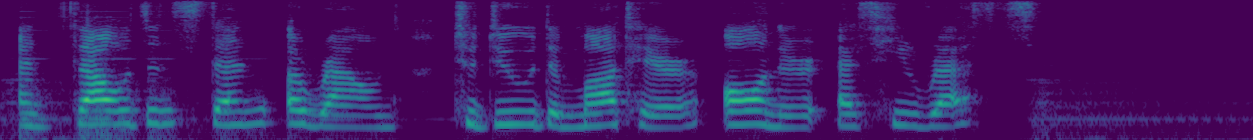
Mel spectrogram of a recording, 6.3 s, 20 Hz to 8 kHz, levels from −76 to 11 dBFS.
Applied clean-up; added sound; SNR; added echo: neural separator model SepFormer DNS4.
